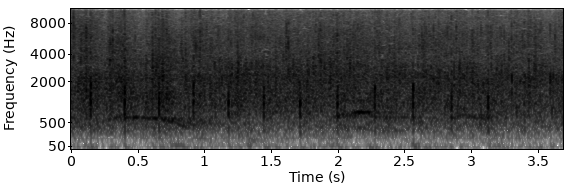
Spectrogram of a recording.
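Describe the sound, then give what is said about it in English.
A church audience giving a big hand during a morning service, with steady, moderate applause from many people and scattered sharper claps standing out. “Let's give them a great big hand this morning.”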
